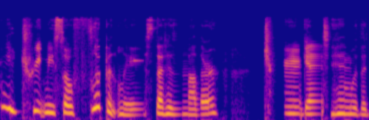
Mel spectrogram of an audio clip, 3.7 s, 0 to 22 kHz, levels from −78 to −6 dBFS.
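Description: A speech clip with repeated packet loss (robotic sound) from 1.15 to 3.45 s. Seventeen gaps arrive in quick succession, the longest 137 ms. Each is patched by stretching the last sound, so 37% of that stretch is concealed and sounds choppy and robotic. The call codec limits the band to 12 kHz.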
